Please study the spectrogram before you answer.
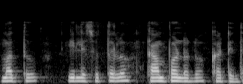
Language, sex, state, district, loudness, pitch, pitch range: Kannada, male, Karnataka, Koppal, -19 LUFS, 155 Hz, 155-160 Hz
